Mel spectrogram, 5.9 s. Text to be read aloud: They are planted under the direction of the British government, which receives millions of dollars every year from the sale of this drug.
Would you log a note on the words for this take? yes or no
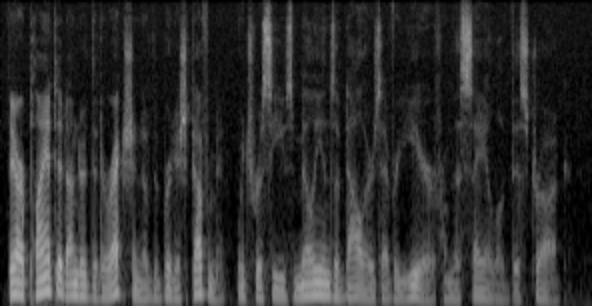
no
